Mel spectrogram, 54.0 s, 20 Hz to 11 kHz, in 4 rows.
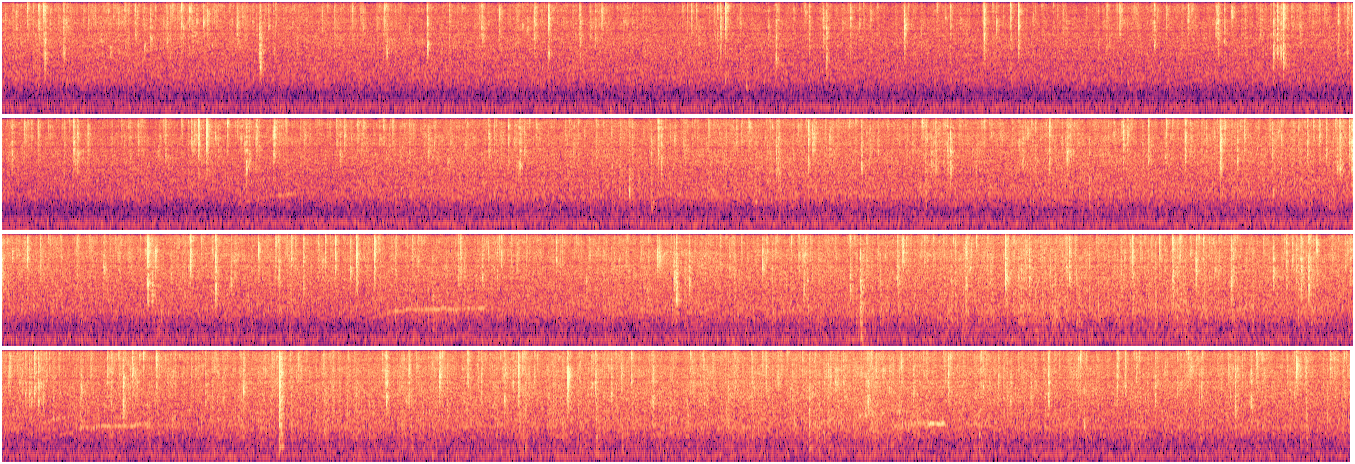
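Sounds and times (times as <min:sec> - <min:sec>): steady rain falling: 0:00.0 - 0:54.0
faint hen calls: 0:30.8 - 0:32.1, 0:40.9 - 0:42.3, 0:48.7 - 0:50.4.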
